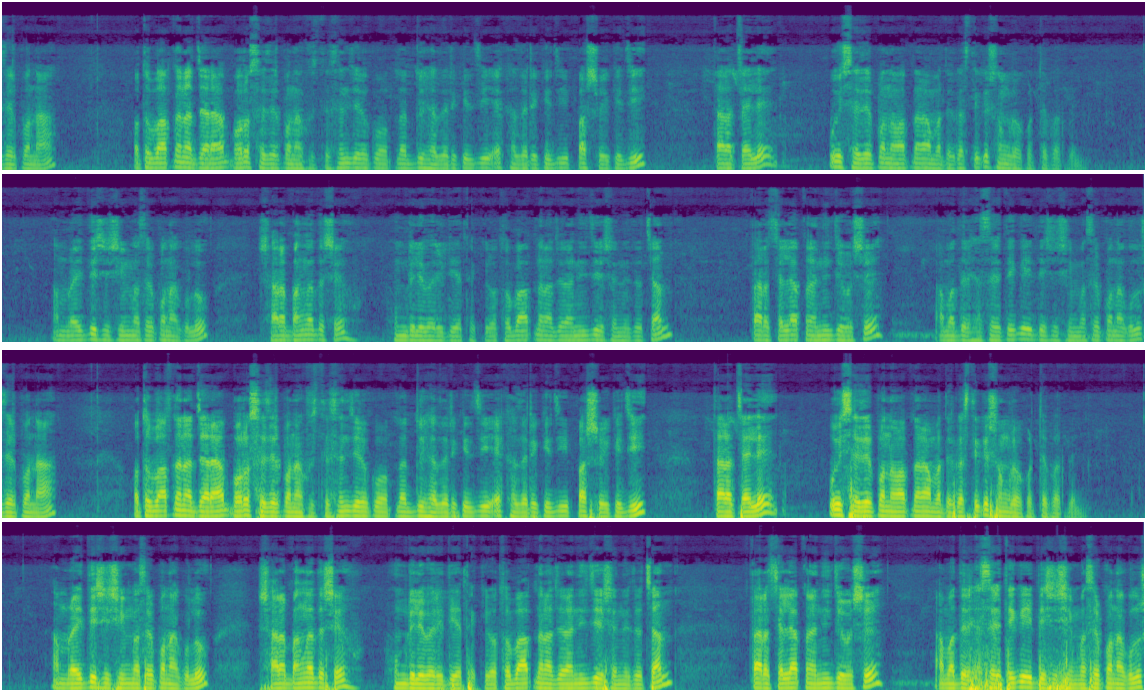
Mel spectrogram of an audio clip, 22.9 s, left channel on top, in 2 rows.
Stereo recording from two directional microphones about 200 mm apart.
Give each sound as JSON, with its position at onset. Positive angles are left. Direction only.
{"t": 0.0, "sound": "speech", "side_deg": -30}
{"t": 11.9, "sound": "speech", "side_deg": -40}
